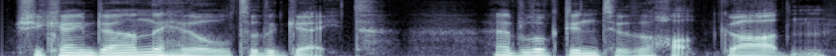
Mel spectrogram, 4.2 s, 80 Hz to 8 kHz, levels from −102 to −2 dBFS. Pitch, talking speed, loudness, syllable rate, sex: 110 Hz, 200 wpm, -17 LUFS, 5.1 syllables/s, male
